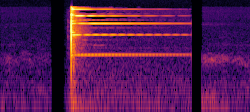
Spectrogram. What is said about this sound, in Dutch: Om de verschillende stukjes van elkaar te onderscheiden, leiden we ze in met een heel klein belletje.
